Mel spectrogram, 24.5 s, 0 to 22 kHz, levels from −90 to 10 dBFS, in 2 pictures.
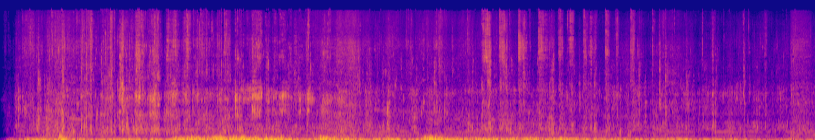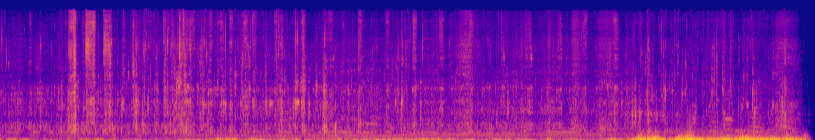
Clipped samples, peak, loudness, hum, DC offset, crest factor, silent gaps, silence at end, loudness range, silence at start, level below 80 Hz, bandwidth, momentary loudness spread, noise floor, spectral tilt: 0.2%; 0 dBFS; -25 LUFS; none; under 0.1%; 16 dB; none; 0.1 s; 14 LU; 0.15 s; -20 dBFS; 16.5 kHz; 18 LU; -37 dBFS; -3.5 dB/octave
